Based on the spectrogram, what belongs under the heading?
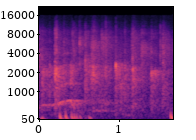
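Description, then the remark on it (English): An audience claps for God together in a short burst of dense, overlapping hand claps that hold a steady, moderate loudness for under two seconds. “You know, give God a big clap.”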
